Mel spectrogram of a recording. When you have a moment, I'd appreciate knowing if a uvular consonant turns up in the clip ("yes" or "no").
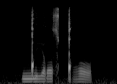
no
